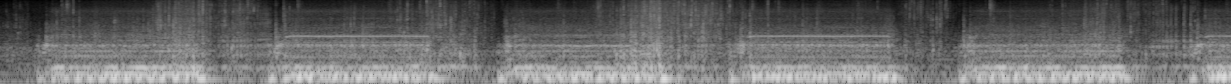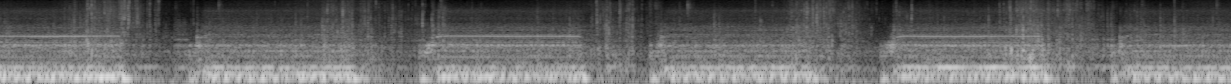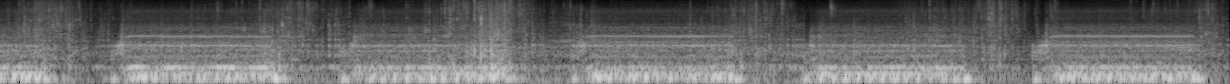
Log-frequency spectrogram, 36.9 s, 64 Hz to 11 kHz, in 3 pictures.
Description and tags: I stuck my H2 almost inside the clothes washer during the wash cycle. Soapy suds, water sloshing, motor flexing, plastic creaking.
